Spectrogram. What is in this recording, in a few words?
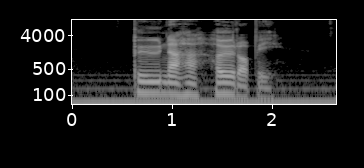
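"punaha hauropi", Māori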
